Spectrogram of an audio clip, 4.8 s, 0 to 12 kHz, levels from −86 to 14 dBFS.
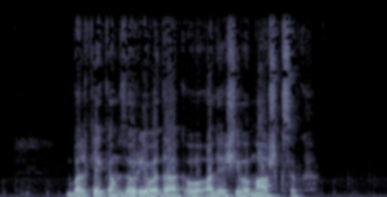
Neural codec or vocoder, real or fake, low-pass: none; real; 10.8 kHz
